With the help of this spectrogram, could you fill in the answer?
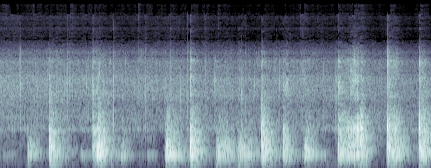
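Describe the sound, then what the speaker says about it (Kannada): Onions frying in a pan for egg curry, with repeated stirring strokes scraping through a steady close sizzle in a quick irregular rhythm. "ಈರುಳ್ಳಿ ಒಂಚೂರು ಫ್ರೈ"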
